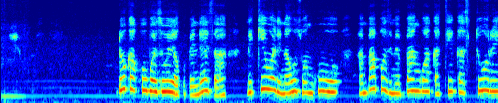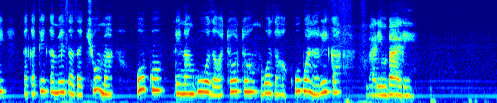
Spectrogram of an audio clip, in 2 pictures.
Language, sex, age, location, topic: Swahili, female, 36-49, Dar es Salaam, finance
